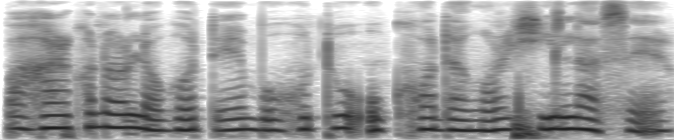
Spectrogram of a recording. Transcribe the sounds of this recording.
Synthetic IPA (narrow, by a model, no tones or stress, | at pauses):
paɦaɹkʰɔnɔɹlɔɡɔtɛbohutʊʔukʰɔdaŋɔɹxilasɛ̰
